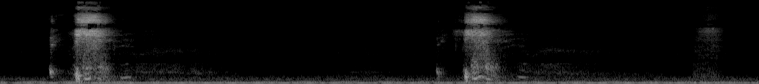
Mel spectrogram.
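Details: Relentless hay fever sneezes, definitely allergies with no fever per the sneezer, who has lost their voice: two forceful sneezes each with a quick in-breath, then a softer third burst.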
